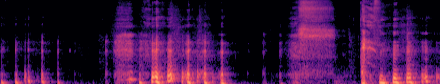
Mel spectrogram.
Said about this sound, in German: Sorry, ganz kurz zur Erklärung. Ich wollte gerade meine Nase putzen und ich wollte es nicht so ans Mikrofon machen, deswegen bin ich ein paar Schritte weglaufen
